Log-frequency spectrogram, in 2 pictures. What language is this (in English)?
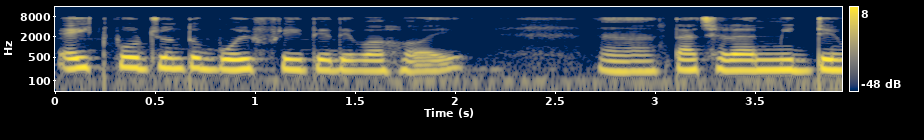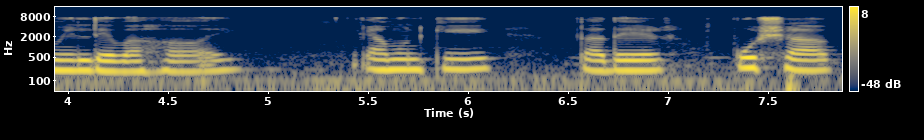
Bangla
